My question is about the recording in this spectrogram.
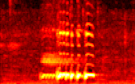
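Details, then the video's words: Lure song of a local zebra dove, sung eagerly to attract other zebra doves: a soft lead-in swelling into four crisp, bubbling coo notes and a held final coo. "PANCINGAN SUARA PERKUTUT LOKAL GACOR PEMIKAT SEMUA JENIS PERKUTUT"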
